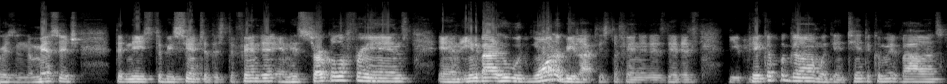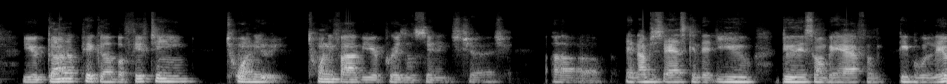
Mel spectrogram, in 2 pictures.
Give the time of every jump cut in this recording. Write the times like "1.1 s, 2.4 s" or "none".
none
